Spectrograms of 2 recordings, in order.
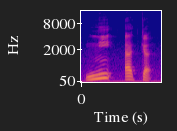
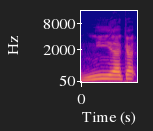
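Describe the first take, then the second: First: A glottal catch separates ni from aka. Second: A y glide joins ni to aka. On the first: The speaker calls it right. "Don't merge the ni with the hamza" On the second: The speaker calls it wrong. "Niyaka is not correct"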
